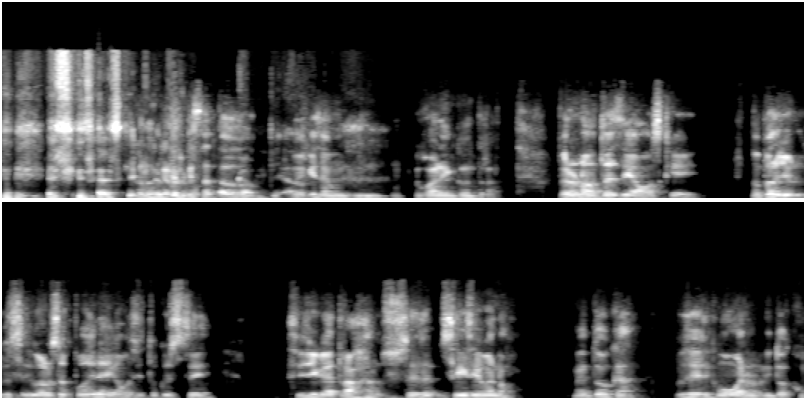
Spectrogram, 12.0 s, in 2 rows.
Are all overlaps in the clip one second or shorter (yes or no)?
no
